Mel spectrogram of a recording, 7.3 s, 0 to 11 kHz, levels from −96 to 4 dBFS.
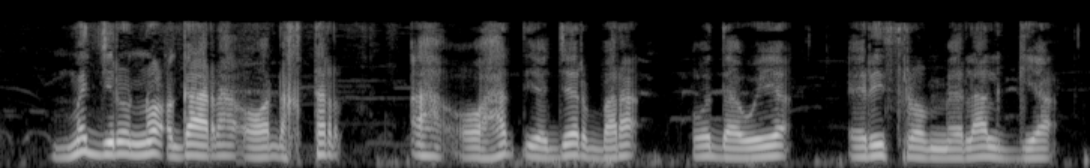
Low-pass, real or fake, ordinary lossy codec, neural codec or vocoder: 7.2 kHz; real; MP3, 48 kbps; none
